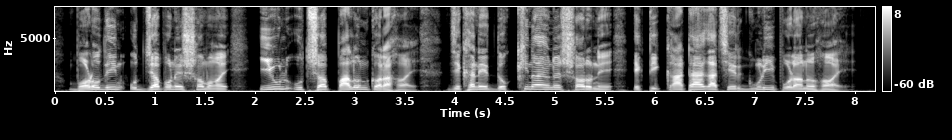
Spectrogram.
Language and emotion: Bengali, neutral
